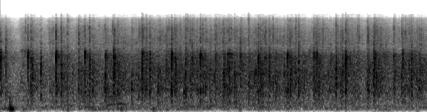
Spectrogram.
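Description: A conference audience applauds its three speakers steadily, a dense wash of clapping that holds at an even level throughout.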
